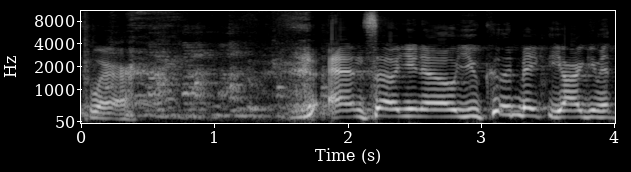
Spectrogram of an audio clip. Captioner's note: everyone giggling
